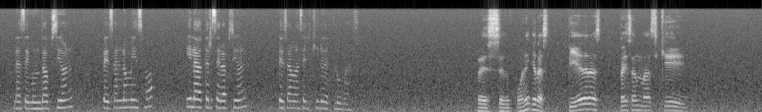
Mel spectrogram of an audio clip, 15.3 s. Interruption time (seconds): none

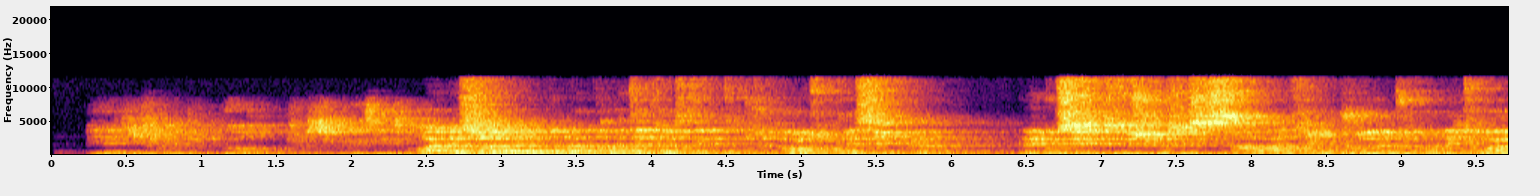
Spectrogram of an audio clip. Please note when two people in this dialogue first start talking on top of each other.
2.4 s

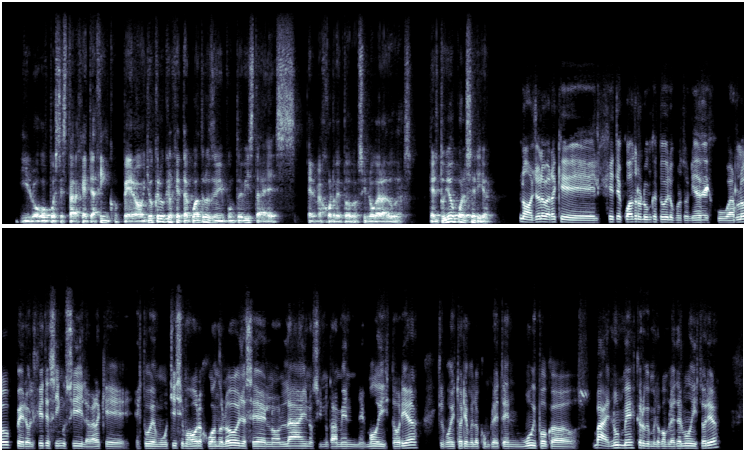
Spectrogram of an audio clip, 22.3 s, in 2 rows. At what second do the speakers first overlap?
none

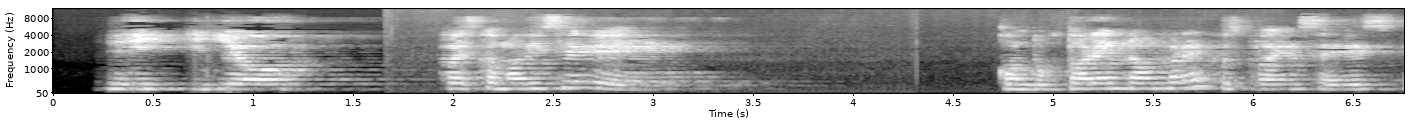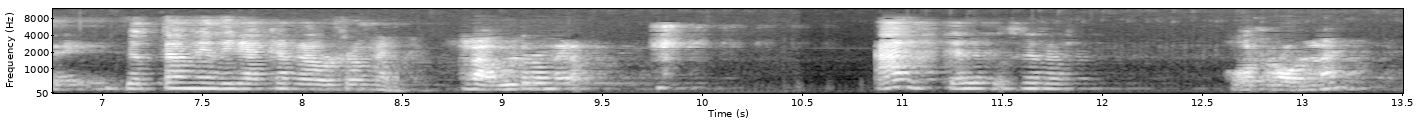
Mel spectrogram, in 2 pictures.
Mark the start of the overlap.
none

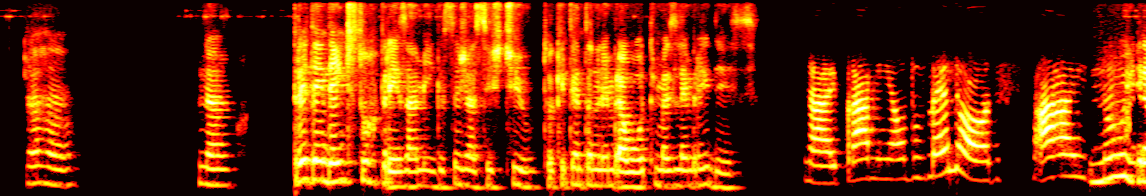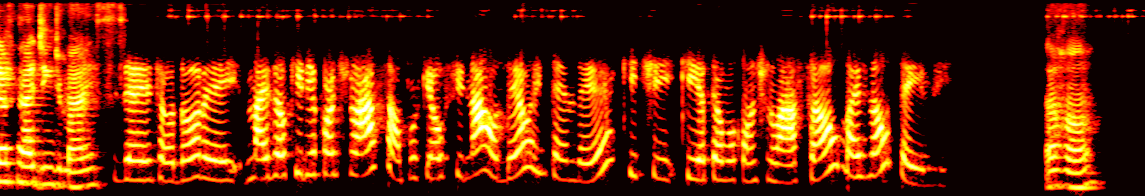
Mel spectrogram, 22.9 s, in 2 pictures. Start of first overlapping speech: none

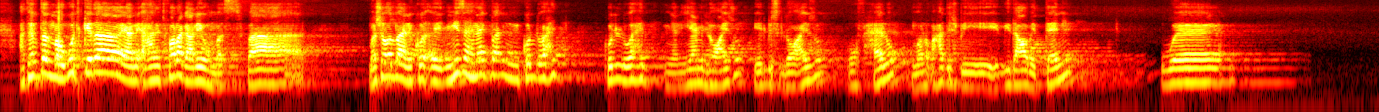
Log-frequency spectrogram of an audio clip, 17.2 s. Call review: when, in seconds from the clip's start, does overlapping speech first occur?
none

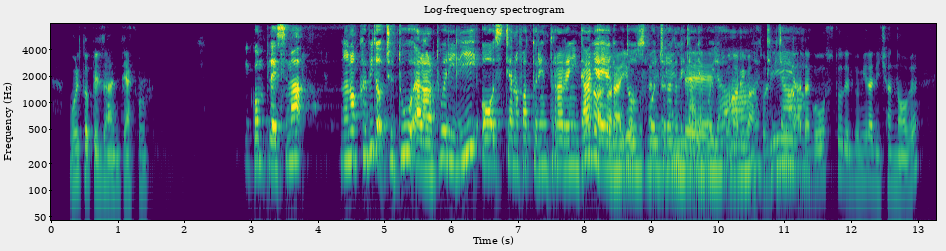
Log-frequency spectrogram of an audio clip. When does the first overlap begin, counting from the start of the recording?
8.0 s

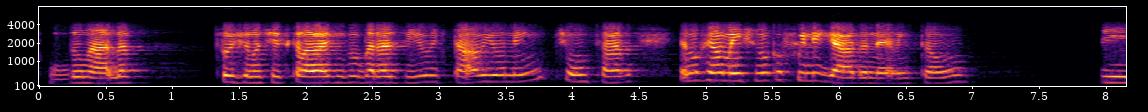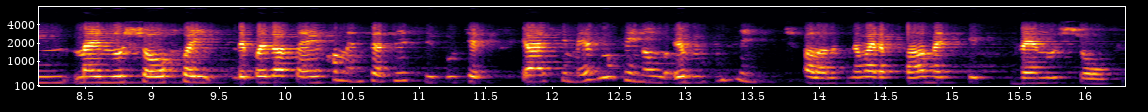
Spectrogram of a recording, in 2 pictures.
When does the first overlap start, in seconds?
none

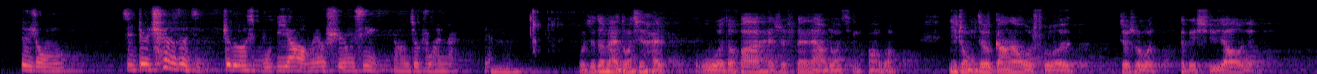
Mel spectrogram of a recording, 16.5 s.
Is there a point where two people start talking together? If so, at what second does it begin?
none

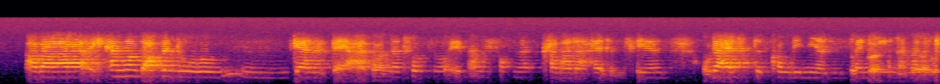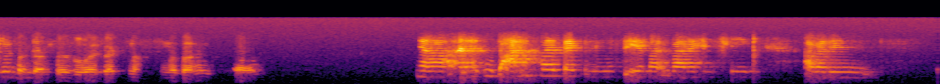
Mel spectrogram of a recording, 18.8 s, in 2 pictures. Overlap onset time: 8.5 s

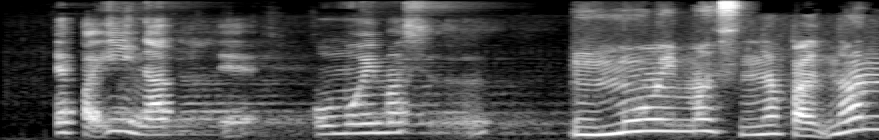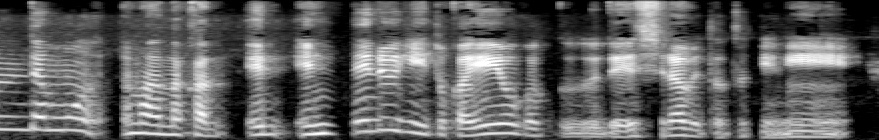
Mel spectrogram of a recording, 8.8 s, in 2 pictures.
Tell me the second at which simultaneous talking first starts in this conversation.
none

